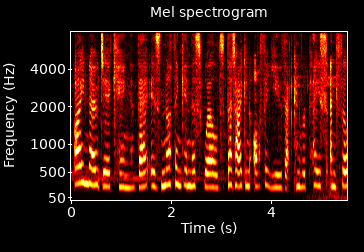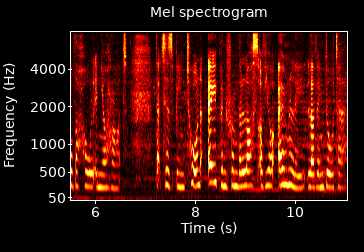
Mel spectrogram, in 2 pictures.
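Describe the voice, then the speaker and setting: A woman's voice: high-pitched, fairly even intonation, normal speed, dark tone, soft background music, close to an everyday voice. A woman playing an earnest, dignified young princess with formal, courtly speech in a fantasy audio drama. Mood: sorrowful, humble.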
